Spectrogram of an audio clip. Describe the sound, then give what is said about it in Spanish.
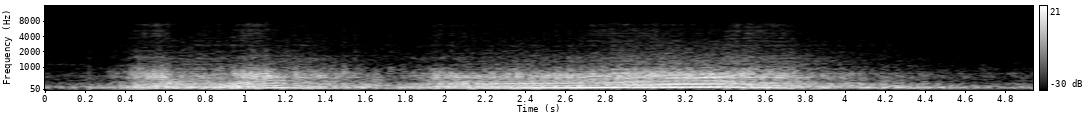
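A car engine revs up with rising, whining tones, then holds a steady drone as the car pulls away into the darkness at night, loud throughout with no voices. “Le dieron un culatazo en la panza para que se callara, lo metieron dentro del auto y desaparecieron en la oscuridad.”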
